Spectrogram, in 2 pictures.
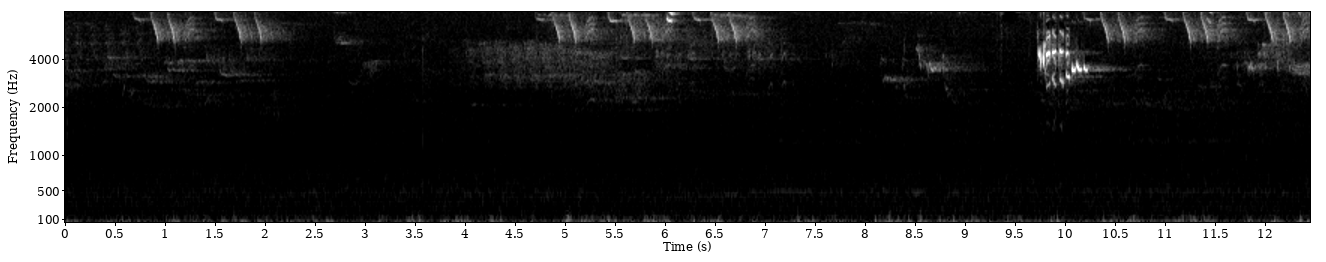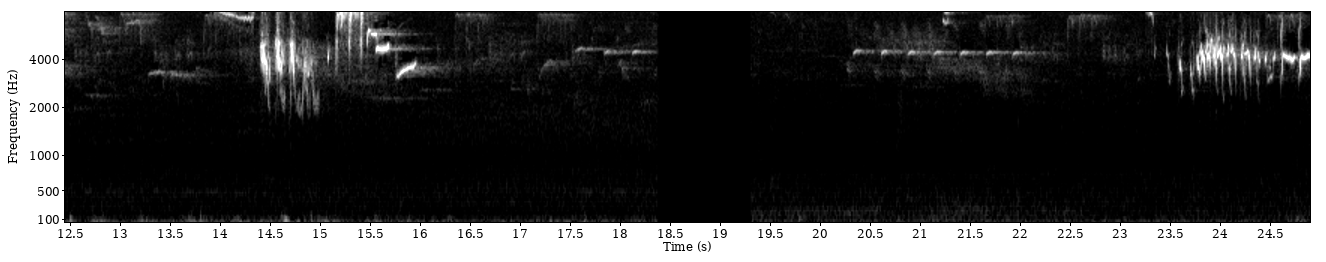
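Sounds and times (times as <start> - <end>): birds chirping: 3.9 - 18.4, 19.6 - 24.9.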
